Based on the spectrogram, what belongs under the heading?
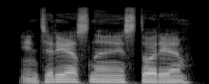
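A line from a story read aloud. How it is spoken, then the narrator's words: Drawled. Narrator (Russian): протянул Лёнька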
